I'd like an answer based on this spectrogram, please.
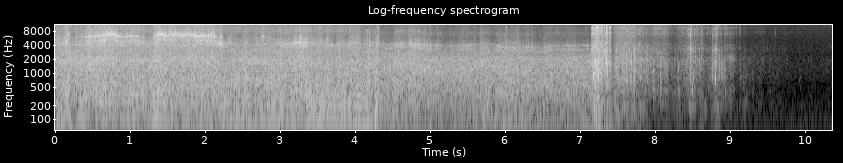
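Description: Onboard sound of a Phoenix 2000 RC glider: heavy wind rush over the airframe with the electric motor and propeller whining, the motor cutting out about four seconds in. About seven seconds in a sharp crash as the glider hits a berry tree, followed by a few cracks and rustles of branches.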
